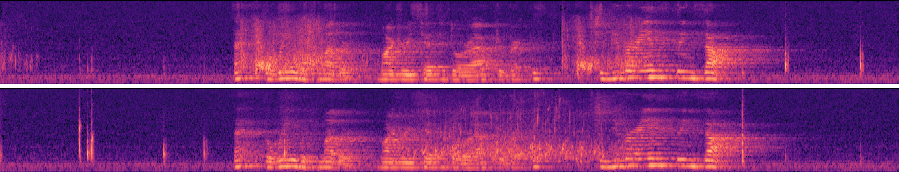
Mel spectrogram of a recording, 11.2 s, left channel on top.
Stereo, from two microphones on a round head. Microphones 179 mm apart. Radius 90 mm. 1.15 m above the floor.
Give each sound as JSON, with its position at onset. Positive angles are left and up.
{"t": 2.9, "sound": "a man speaking", "side_deg": 65, "distance_m": 2.5}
